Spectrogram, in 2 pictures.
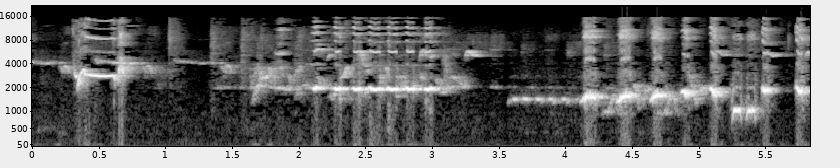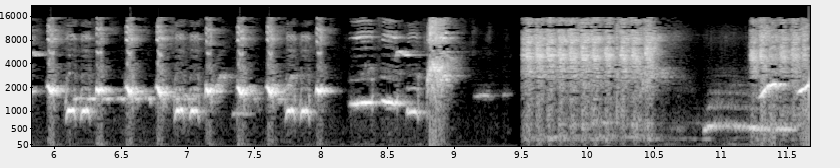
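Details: Varied white-rumped shama song played to teach other shamas, mixing high twitters, a buzzy trill, clear whistles, quick repeated chips and harsh rasping bursts near the end.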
